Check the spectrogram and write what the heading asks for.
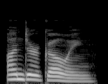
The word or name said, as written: undergoing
